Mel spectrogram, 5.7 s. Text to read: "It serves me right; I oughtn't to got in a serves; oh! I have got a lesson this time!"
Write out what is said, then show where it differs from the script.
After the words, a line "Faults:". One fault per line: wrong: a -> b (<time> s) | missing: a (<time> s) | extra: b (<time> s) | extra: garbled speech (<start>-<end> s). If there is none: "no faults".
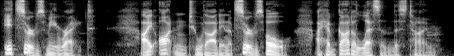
"It serves me right; I oughtn't to got in a serves; oh! I have got a lesson this time!"
Faults:
no faults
